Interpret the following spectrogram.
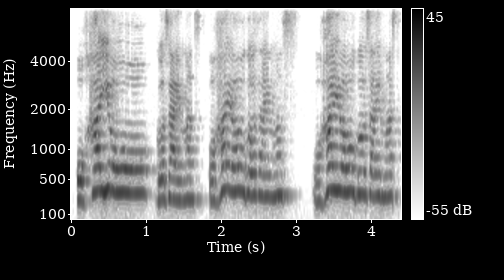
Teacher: The first O is short, ohayo, yo is long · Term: long vowels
